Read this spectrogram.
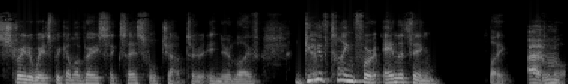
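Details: Adult male interviewer; typical speech.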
